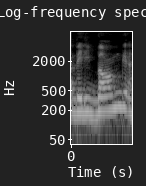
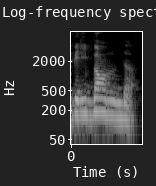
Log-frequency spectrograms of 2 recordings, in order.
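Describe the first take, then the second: First: The last word ends with an 'ng' sound. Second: The last word ends with an 'nd' sound. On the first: The speaker calls it wrong. "C'est pas belly bang" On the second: The speaker calls it right. "c'est belly band"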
